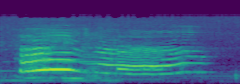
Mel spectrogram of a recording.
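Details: Tiggah, a female Saluki indoors, complains about her day: a two-second tonal howl, a loud steady note that drops into a softer, slightly wavering tail with rich overtones, then a brief click.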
